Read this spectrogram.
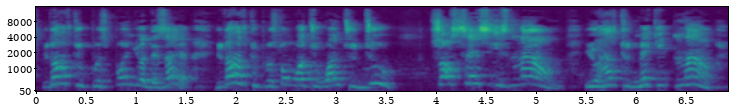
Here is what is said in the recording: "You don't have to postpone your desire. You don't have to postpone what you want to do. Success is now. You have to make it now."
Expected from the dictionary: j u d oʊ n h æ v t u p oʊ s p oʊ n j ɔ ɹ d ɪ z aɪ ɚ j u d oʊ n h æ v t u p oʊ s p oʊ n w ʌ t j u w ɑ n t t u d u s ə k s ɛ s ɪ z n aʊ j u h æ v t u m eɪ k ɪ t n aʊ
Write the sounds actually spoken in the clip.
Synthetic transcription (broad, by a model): j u d oʊ n h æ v t u p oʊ s p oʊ n j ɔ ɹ d ɪ z aɪ ɚ j u d oʊ n h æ f t u p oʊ s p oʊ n w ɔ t j u w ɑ n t t u d u s ə k s ɛ s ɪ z n aʊ j u h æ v t u m eɪ k ɪ t n aʊ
